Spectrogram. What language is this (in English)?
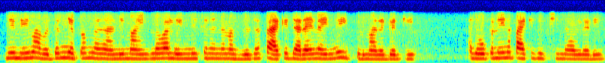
Telugu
